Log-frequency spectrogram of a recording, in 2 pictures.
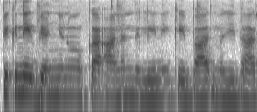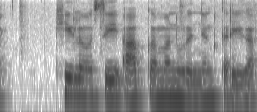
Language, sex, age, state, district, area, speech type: Hindi, female, 60+, Madhya Pradesh, Gwalior, rural, spontaneous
